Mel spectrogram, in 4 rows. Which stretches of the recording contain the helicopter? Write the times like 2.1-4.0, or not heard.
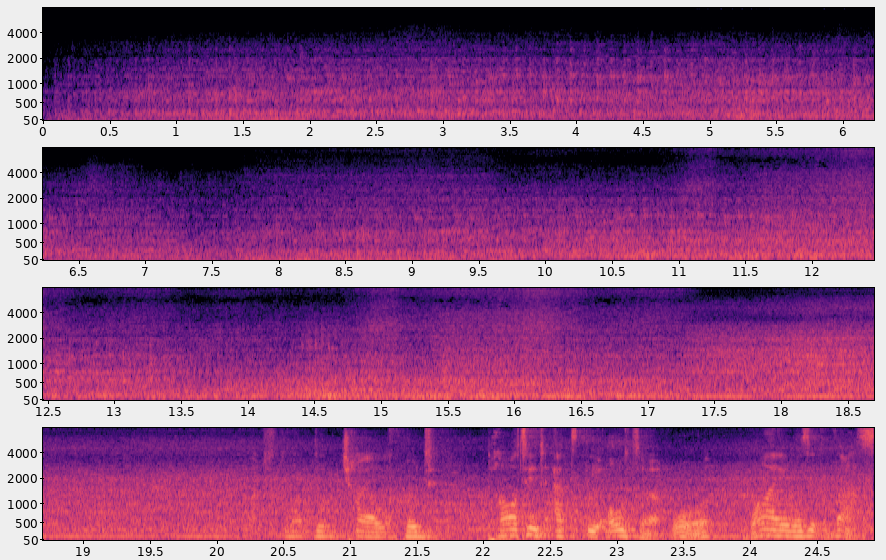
0.0-24.8.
